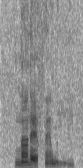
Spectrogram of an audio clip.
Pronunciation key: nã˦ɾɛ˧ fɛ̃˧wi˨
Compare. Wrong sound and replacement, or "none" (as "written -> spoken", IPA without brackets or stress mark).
none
